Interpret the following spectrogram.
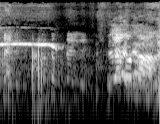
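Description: A person whistling one long, high, steady note that swoops up at its start and stops about two-thirds of a second in.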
